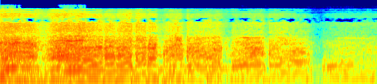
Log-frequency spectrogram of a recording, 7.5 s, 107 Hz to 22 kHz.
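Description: LS-swapped V8 engines in G-body cars revving hard, the engine note climbing in pitch and dropping again about once a second, over and over.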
